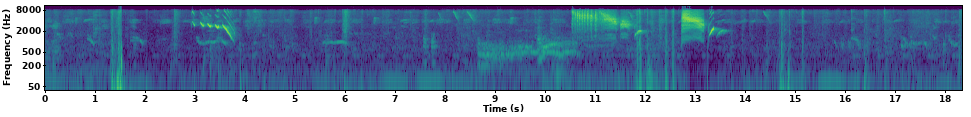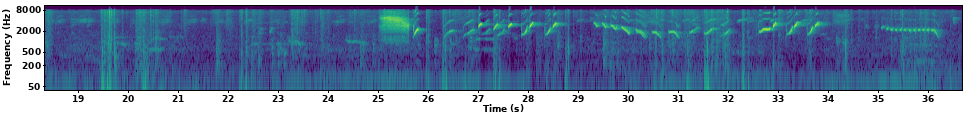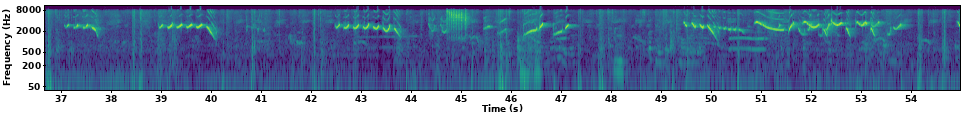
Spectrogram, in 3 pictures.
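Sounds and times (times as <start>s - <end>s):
noisy rustle: 0.0s - 1.8s
bird singing whistled notes: 2.3s - 3.9s, 10.6s - 15.8s, 24.2s - 34.2s, 35.0s - 36.4s, 37.1s - 38.0s, 38.9s - 47.6s, 49.4s - 54.9s.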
